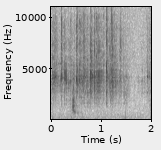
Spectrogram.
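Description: Empty capsule bodies rattling on the plastic loading tray of a manual capsule filling machine as the tray is shaken by hand to settle them into its holes: a rapid patter of light clicks, densest about half a second in, then thinning out.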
